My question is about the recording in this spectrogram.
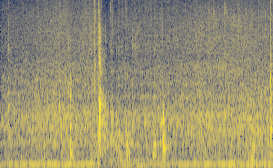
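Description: Cubes of raw pumpkin and sweet potato tumbling out of a plastic tub into an enamelled cast-iron pot of browning chicken. A few scattered thuds, the loudest about a second and a half in, over a steady sizzle.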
